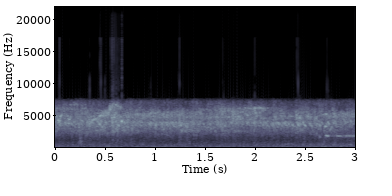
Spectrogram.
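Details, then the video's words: Red-billed queleas in an early-morning flock of thousands: a loud, continuous sizzle of high-pitched chirps with one short whistle near the end. "RED BILLED QUELEAS EARLY MORNING"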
